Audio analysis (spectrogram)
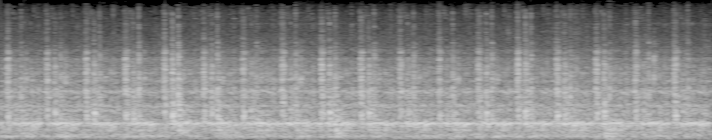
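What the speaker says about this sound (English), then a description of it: "I'm just using that guide of the blind hem foot on the edge of the cuff as I'm sewing." A sewing machine with a blind hem foot stitches along a shirt cuff, running in a steady fast rhythmic chatter of needle strokes at an even pace throughout, close up and without talk.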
